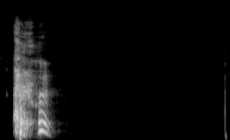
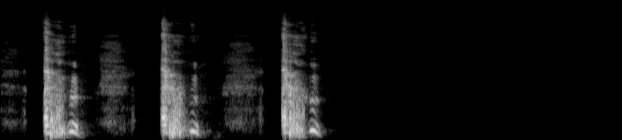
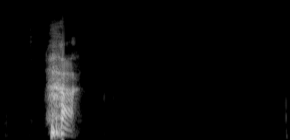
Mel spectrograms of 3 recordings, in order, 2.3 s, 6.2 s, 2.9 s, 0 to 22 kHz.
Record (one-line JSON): {"cough_length": "2.3 s", "cough_amplitude": 32768, "cough_signal_mean_std_ratio": 0.27, "three_cough_length": "6.2 s", "three_cough_amplitude": 32768, "three_cough_signal_mean_std_ratio": 0.31, "exhalation_length": "2.9 s", "exhalation_amplitude": 32767, "exhalation_signal_mean_std_ratio": 0.21, "survey_phase": "alpha (2021-03-01 to 2021-08-12)", "age": "45-64", "gender": "Male", "wearing_mask": "No", "symptom_cough_any": true, "symptom_fatigue": true, "symptom_headache": true, "symptom_change_to_sense_of_smell_or_taste": true, "symptom_loss_of_taste": true, "symptom_onset": "6 days", "smoker_status": "Ex-smoker", "respiratory_condition_asthma": true, "respiratory_condition_other": false, "recruitment_source": "Test and Trace", "submission_delay": "2 days", "covid_test_result": "Positive", "covid_test_method": "RT-qPCR", "covid_ct_value": 17.7, "covid_ct_gene": "N gene", "covid_ct_mean": 17.9, "covid_viral_load": "1400000 copies/ml", "covid_viral_load_category": "High viral load (>1M copies/ml)"}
